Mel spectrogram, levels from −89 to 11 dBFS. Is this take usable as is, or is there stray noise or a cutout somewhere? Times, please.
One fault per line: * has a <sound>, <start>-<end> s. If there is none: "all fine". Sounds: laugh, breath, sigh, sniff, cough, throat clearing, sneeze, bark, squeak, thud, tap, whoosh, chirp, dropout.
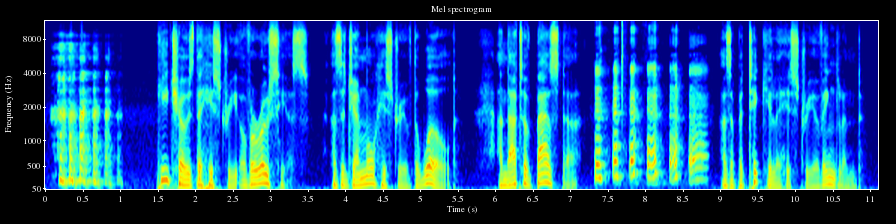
* has a laugh, 0.1-1.1 s
* has a laugh, 7.3-8.9 s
